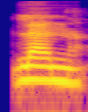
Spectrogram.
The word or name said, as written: l'ane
